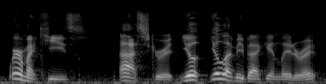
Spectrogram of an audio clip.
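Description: A man's voice: mid-range voice, very animated, fairly quick, lightly acted. A man playing a vain, self-pitying teenage boy superhero in a comedy sketch, talking in a pompous, oblivious way. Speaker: Bruce Wayne Jr.

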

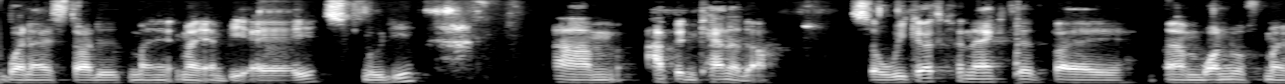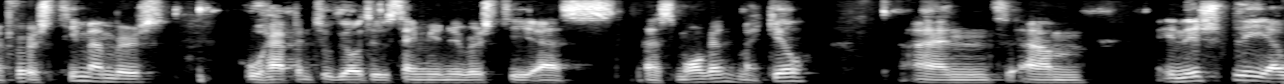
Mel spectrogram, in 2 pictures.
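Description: Low, husky man with German accent. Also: a little mellow. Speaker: podcast guest, startup founder. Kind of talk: conversational interview answers.

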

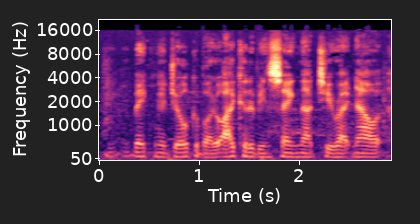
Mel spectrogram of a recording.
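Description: A man's voice: lowish voice, flat delivery, fast. A man who is a stand-up comedian, chatting on a podcast, thinking aloud with many restarts. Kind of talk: casual podcast chat. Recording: noisy background.

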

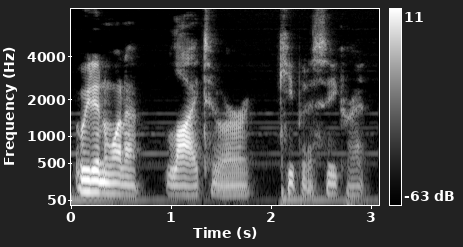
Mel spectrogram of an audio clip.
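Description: A man playing an awkward, guilt-ridden young man in a tabletop game, talking haltingly and trailing off. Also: fairly low pitch, fairly even intonation, vocal fry, a bit bright, slightly rough, faint music behind, full character voice. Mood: guilty, regretful.

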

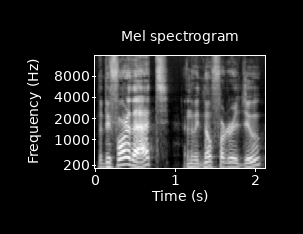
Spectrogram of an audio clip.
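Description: A male podcast host with a mid-range voice opens the show and introduces his guests. His delivery is measured and formal, like a read script. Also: medium pitch, animated, darkish tone.

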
